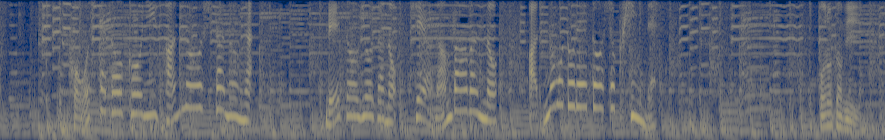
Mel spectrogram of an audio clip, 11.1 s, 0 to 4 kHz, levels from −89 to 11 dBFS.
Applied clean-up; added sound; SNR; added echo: none; none; none; none.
